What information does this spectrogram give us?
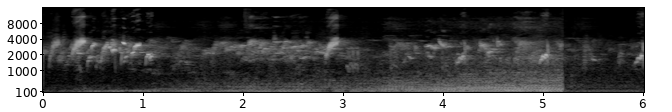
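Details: Red-whiskered bulbul fighting song used to train caged birds for singing contests and rouse newly caught birds: bright, bubbly chirped phrases in quick bursts, louder in the first second, with a low hum beneath that stops near the end.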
